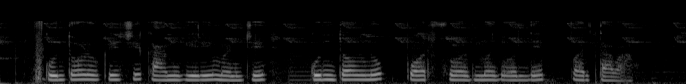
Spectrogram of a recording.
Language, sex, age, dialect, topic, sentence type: Marathi, female, 18-24, Southern Konkan, banking, statement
